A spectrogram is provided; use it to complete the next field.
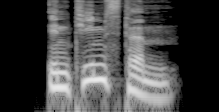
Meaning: strong dative masculine/neuter singular superlative degree of intim
- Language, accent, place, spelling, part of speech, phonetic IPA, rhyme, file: German, Germany, Berlin, intimstem, adjective, [ɪnˈtiːmstəm], -iːmstəm, De-intimstem.ogg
